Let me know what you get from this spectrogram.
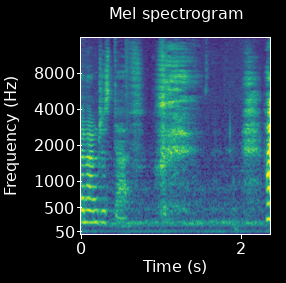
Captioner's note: laughing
